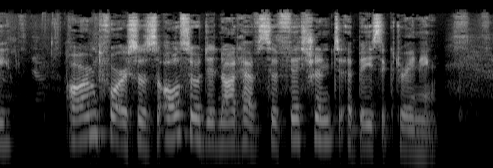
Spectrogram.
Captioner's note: speaking French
